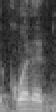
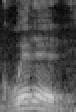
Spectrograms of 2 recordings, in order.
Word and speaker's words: Gwynedd: suburb of Philadelphia and Gwynedd is a place named yeah am i pronouncing it correctly pointed with that so the double D is like a th yeah but it's hard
